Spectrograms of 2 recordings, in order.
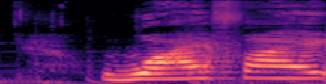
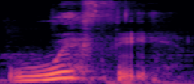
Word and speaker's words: Wi-Fi: common one one that my students often mispronounce by saying whiffy which actually sounds a little bit like a very informal word for kind of smelly wolfy whiffy you know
